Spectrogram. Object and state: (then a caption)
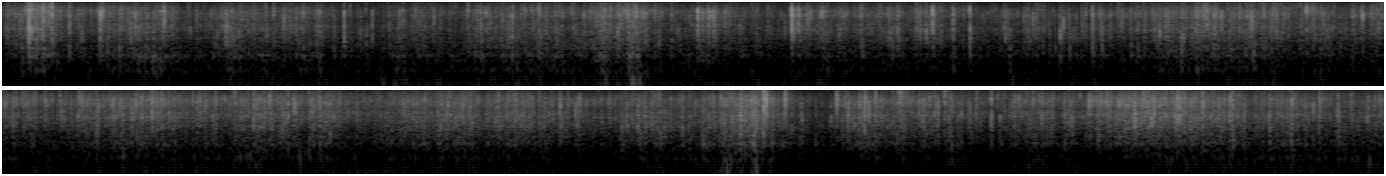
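Plastic bubble wrap being crumpled. Clear polyethylene bubble wrap, a thin flexible sheet with air bubbles, is bunched up and crumpled in both hands with fingertips and nails. It makes a steady, dense, bright crinkling with sharp crackles throughout and little low end.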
